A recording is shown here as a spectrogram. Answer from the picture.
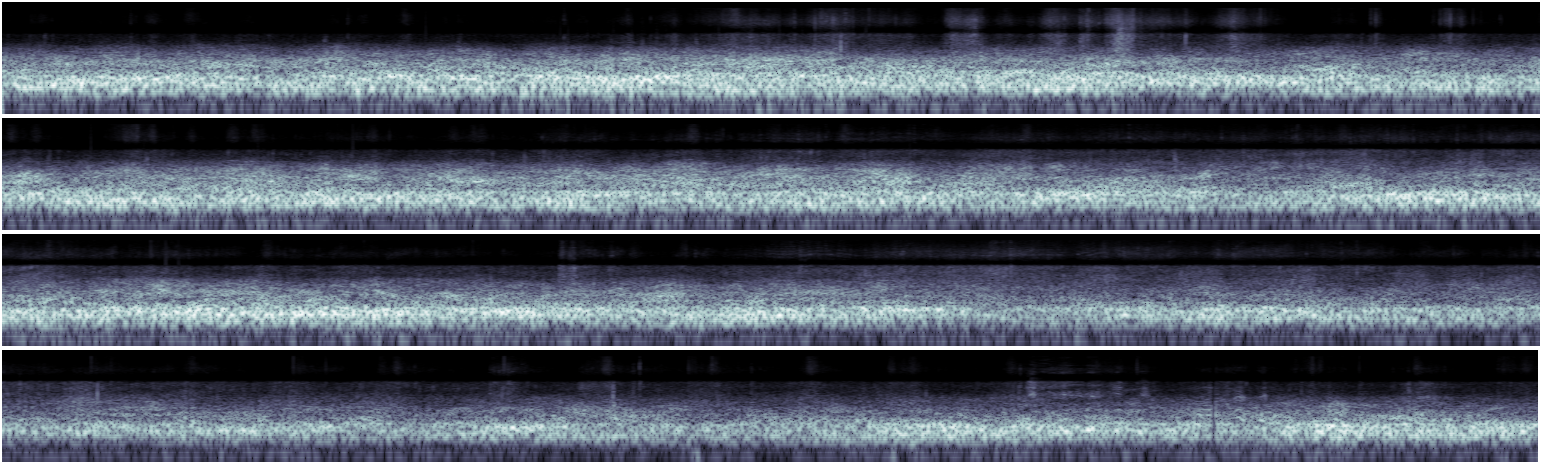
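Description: Fighter jets flying over: a loud, continuous jet roar that swells and eases slowly, dropping somewhat in the second half and rising again near the end.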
